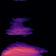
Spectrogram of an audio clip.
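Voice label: "Waal", English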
